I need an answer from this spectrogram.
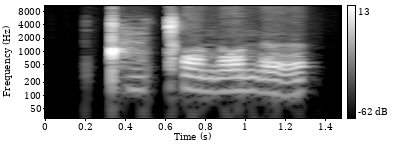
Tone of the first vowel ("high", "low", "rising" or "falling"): falling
